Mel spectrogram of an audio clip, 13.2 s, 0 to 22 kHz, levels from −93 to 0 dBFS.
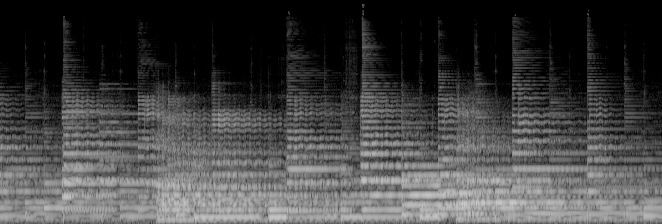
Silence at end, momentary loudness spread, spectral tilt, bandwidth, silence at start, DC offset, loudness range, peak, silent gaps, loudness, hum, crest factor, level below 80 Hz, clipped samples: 0 s; 9 LU; -8 dB/octave; 12.5 kHz; 0 s; under 0.1%; 4 LU; -10 dBFS; none; -26 LUFS; none; 16 dB; -50 dBFS; under 0.1%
